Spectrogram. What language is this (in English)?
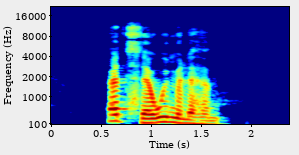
Kabyle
